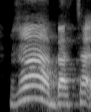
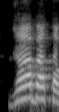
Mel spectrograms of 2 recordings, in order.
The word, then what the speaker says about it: غابة: Here I don't say غابة because it's not at the end. غابتا. It has to be pronounced. غابتا, which is a forest.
